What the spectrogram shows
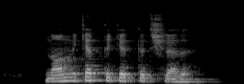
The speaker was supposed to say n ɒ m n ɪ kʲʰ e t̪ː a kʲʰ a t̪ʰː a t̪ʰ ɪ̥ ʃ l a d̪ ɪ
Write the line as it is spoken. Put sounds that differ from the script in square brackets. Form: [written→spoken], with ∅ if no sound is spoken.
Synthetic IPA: n ɒ [m→n] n ɪ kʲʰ [e→a] t̪ː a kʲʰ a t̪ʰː a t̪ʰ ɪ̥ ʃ l a d̪ ɪ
